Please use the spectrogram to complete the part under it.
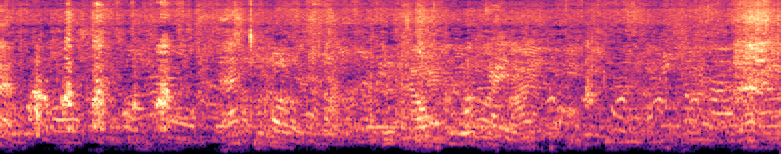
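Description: Chickens clucking amid busy chatter at a Thai poultry market selling ducks and chickens, a dense crowded din of fowl sounds mixed with steady nearby talk.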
